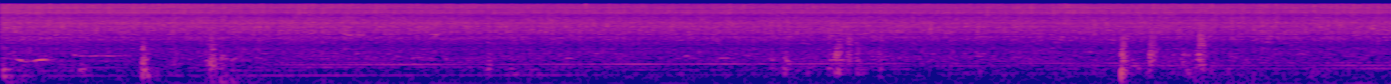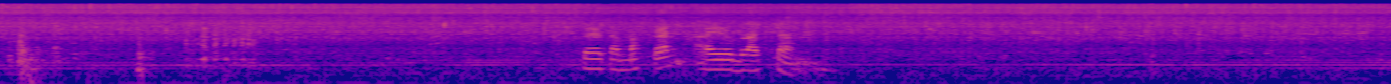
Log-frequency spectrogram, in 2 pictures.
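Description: Sauce sizzles softly in a hot pan.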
